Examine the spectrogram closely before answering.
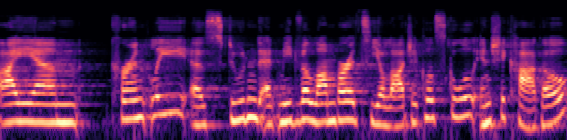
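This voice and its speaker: A woman speaks at a fairly slow pace in a slight German accent. Audible room echo surrounds her voice. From Germany. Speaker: ministry student and intern. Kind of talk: self-introduction to congregation. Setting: church service.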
